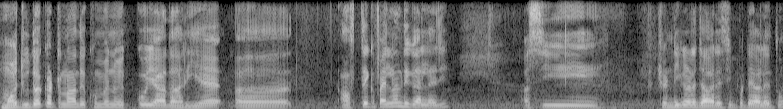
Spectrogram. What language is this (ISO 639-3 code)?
pan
